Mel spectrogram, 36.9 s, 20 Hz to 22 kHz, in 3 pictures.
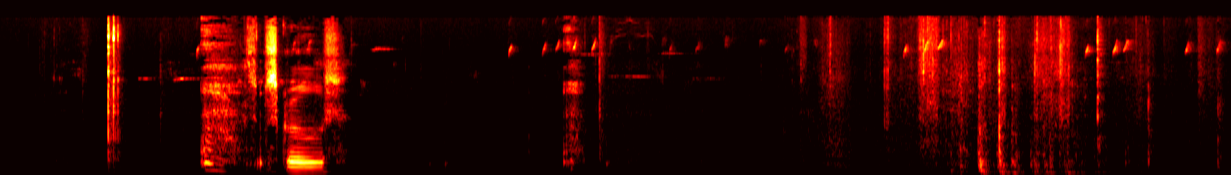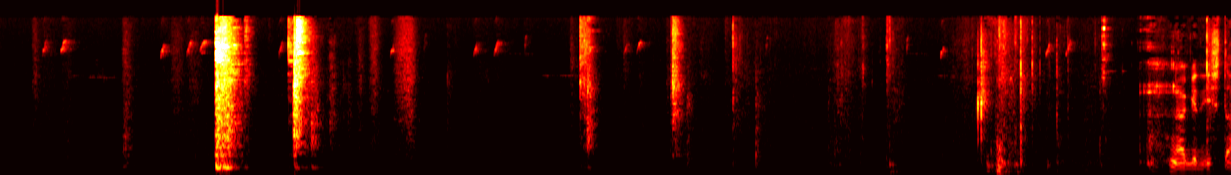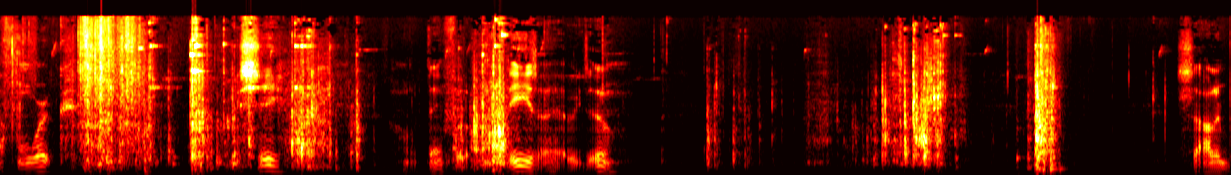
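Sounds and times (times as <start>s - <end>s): scrap metal clicks and knocks: 24.8s - 28.5s, 29.1s - 30.0s, 31.7s - 35.3s
rattling metal clinks: 25.4s - 28.5s, 29.1s - 30.2s, 31.7s - 35.0s.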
